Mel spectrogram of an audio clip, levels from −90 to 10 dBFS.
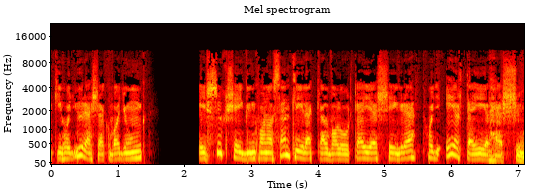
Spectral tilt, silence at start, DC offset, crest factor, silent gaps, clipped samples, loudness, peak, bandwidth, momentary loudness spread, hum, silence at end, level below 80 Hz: -4.5 dB/octave; 0 s; under 0.1%; 12 dB; 1.70-2.22 s; under 0.1%; -19 LUFS; -6 dBFS; 11.5 kHz; 4 LU; none; 0 s; -50 dBFS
